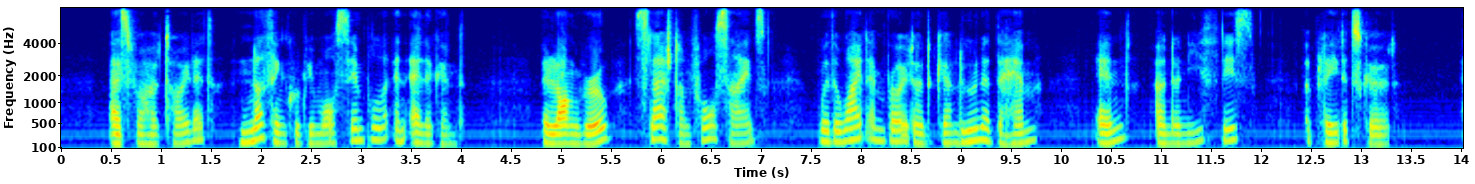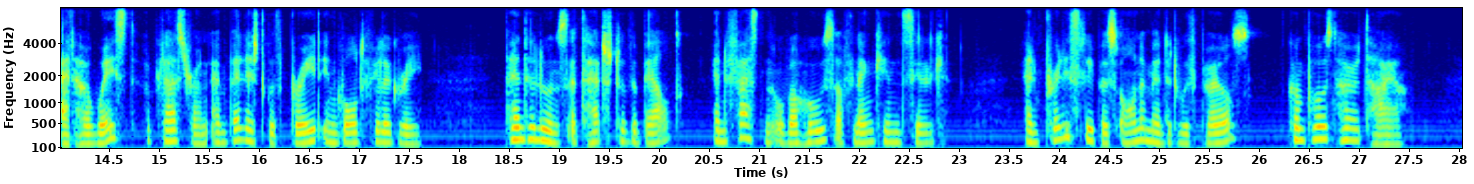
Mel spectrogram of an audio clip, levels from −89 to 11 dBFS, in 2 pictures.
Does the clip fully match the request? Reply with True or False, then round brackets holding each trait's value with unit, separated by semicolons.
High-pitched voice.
False (165 Hz)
